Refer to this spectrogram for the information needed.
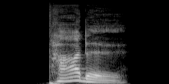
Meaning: inflection of tadeln: 1. first-person singular present 2. singular imperative
- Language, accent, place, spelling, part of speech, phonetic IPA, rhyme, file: German, Germany, Berlin, tadel, verb, [ˈtaːdl̩], -aːdl̩, De-tadel.ogg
